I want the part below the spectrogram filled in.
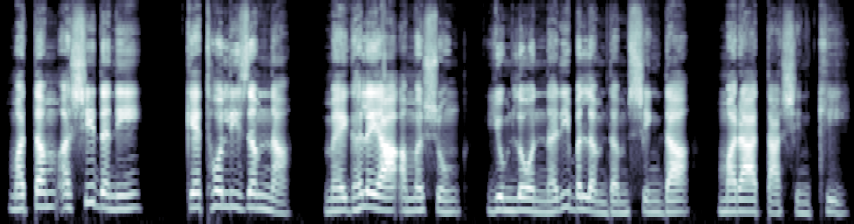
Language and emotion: Manipuri, neutral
